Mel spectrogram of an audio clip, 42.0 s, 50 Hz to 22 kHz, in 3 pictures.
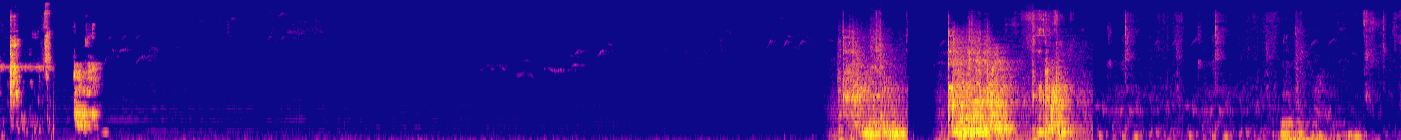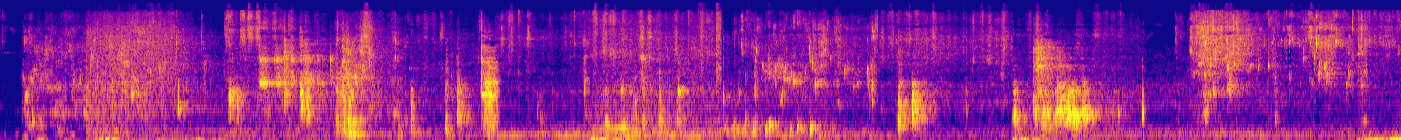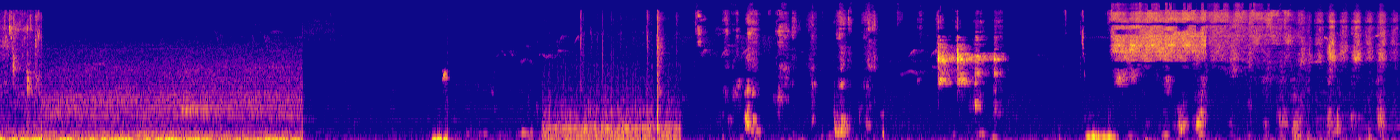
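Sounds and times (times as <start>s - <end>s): water running and splashing: 14.2s - 25.2s.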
